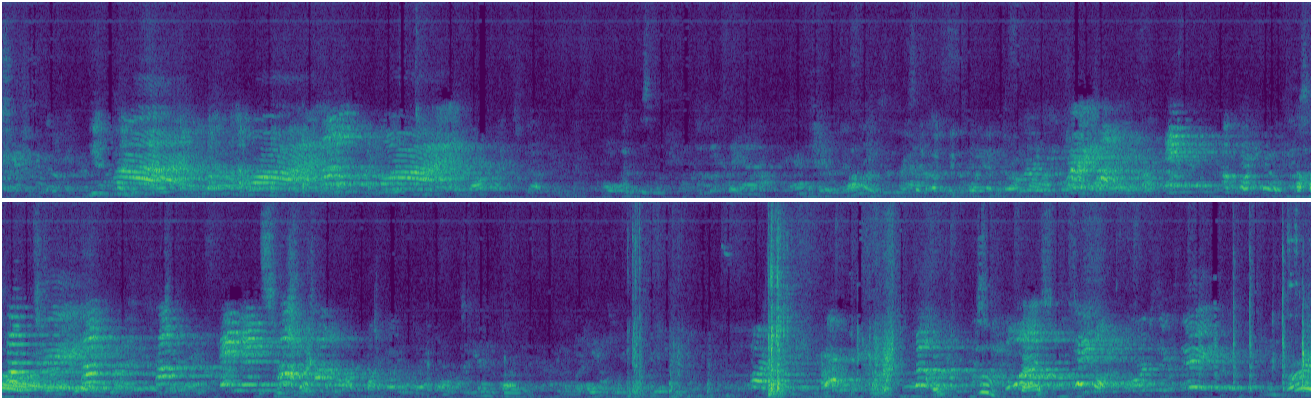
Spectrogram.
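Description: Dogs bark loudly in a large echoing hall.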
